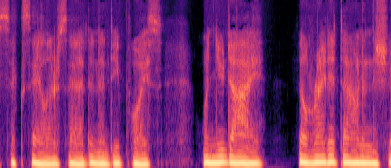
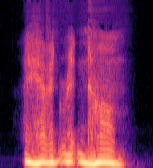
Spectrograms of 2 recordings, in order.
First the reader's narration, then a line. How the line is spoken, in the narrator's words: Gusev sighed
